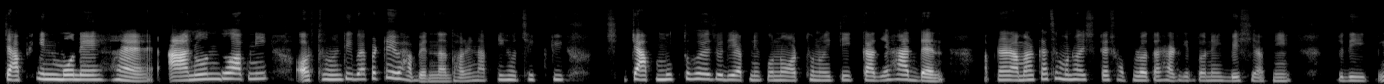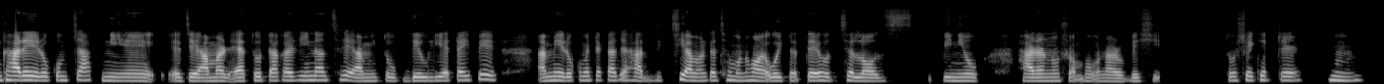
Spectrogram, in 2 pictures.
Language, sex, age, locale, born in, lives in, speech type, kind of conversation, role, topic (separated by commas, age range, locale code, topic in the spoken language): Bengali, female, 25-29, bn-BD, Bangladesh, Bangladesh, conversation, unstructured, none, আপনি কীভাবে আপনার ঋণ পরিশোধের কৌশল তৈরি করেন?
